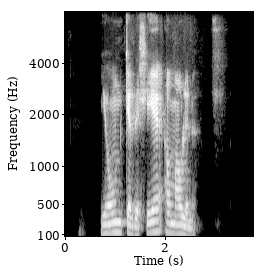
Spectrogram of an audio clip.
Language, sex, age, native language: Icelandic, male, 30-39, Icelandic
